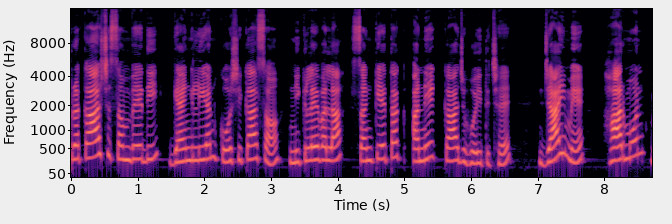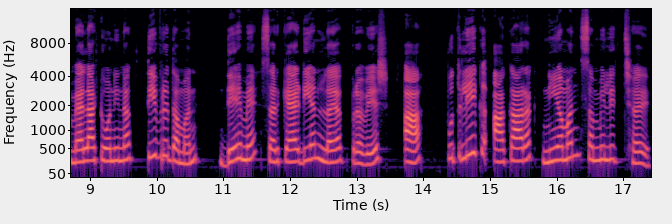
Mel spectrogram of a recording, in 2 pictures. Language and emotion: Maithili, neutral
